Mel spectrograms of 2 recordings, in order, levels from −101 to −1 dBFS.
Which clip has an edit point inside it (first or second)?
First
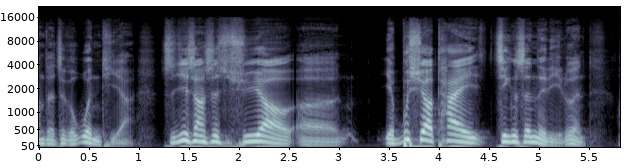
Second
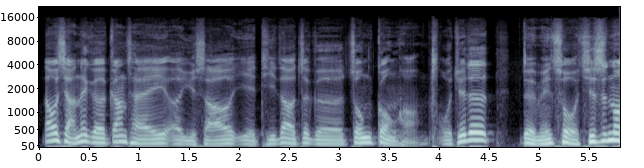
second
